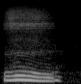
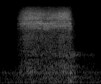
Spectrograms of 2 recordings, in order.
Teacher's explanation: the Z sound is voiced and the S sound is unvoiced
